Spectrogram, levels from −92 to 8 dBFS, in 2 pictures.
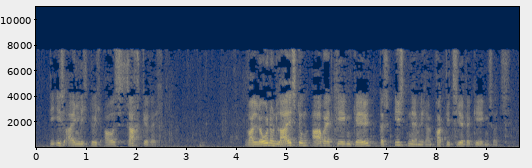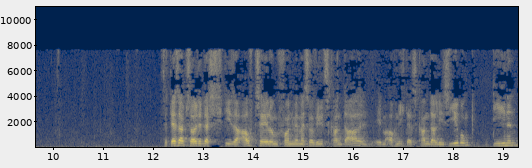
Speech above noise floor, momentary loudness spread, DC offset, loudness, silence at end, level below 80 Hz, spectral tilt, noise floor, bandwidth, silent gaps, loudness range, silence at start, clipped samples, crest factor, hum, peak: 28 dB; 14 LU; under 0.1%; -21 LUFS; 0 s; -50 dBFS; -4 dB/octave; -49 dBFS; 8 kHz; none; 11 LU; 0.25 s; under 0.1%; 22 dB; none; 0 dBFS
